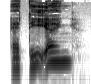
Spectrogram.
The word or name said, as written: addering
